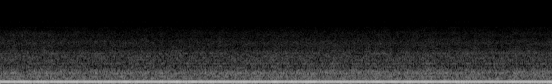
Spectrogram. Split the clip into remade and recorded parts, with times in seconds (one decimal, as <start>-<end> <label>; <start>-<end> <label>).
0.0-5.5 remade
